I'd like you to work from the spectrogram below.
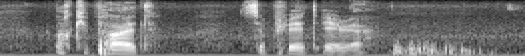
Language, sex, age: English, male, 21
